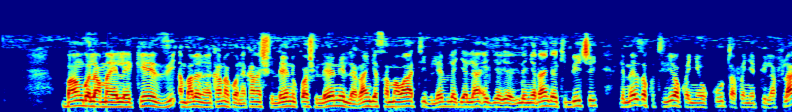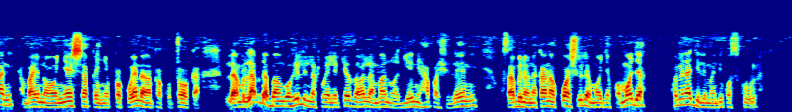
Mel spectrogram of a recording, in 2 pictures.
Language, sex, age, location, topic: Swahili, male, 25-35, Kisumu, education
